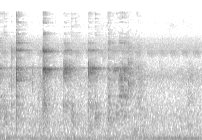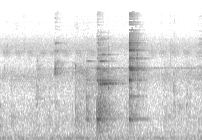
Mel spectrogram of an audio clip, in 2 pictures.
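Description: Spoons clinking against plates as several people eat: a quick run of sharp, ringing clinks, a lull of a couple of seconds, then a few more, the loudest about two-thirds of the way through.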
